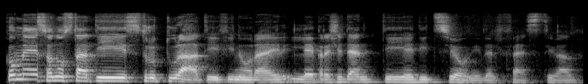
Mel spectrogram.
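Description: A man's voice: on the low side, expressive, unhurried. A man hosting a radio program, asking brief formal questions and reading announcements. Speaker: radio host. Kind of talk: radio interview.

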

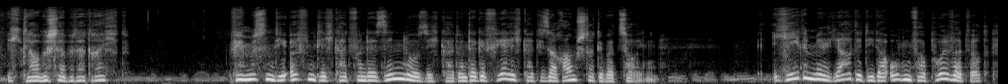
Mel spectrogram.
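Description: A woman playing an earnest, high-strung young dweller of a dystopian dome city in a science-fiction radio play. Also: expressive, normal speed, dark tone, close to an everyday voice. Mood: earnest, urgent. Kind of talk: 1970s German radio drama acting.

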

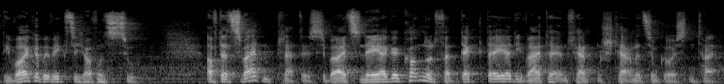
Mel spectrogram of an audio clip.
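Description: A keen scientist in a sixties radio play. His low voice swings widely as he explains with polite emphasis, over faint recording noise. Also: very animated, a little fast, a bit bright. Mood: confident, explanatory. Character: keen, courteous male astronomer presenting an alarming discovery. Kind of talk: 1960s German radio drama acting.

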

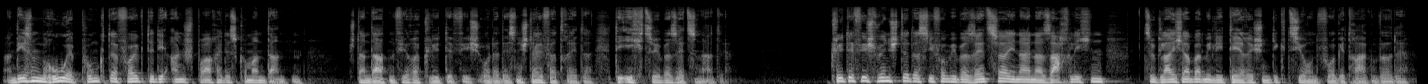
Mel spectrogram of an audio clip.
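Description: An actor playing a sober camp survivor who recounts his ordeal in precise, measured first-person narration for a radio drama. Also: low voice, very animated, dark tone, breathy edge, full character voice. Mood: sober, factual.

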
